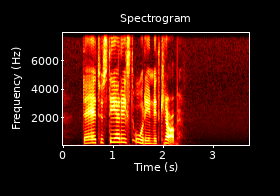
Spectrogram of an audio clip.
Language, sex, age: Swedish, female, 17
